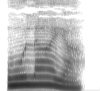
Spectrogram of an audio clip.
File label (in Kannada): "ಒಳಾಯ", Kannada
